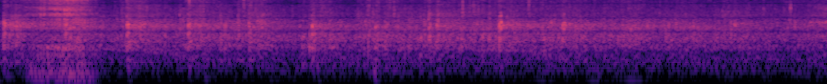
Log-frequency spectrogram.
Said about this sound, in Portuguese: Se você ama o Senhor, vamos dar um aplauso bem forte a Ele.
